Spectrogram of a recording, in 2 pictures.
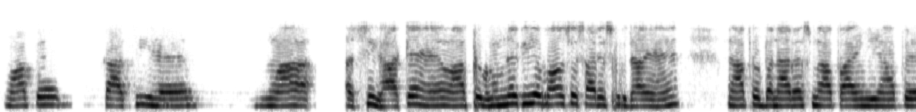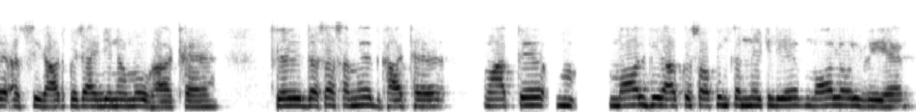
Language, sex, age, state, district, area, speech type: Hindi, male, 30-45, Uttar Pradesh, Bhadohi, urban, conversation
